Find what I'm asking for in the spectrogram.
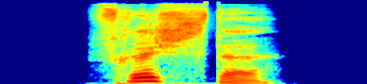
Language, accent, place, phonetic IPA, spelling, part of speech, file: German, Germany, Berlin, [ˈfʁɪʃstə], frischste, adjective, De-frischste.ogg
- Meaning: inflection of frisch: 1. strong/mixed nominative/accusative feminine singular superlative degree 2. strong nominative/accusative plural superlative degree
